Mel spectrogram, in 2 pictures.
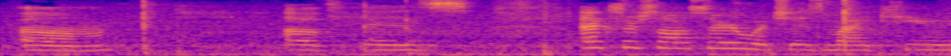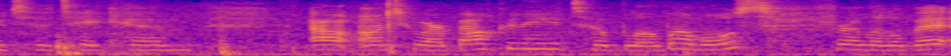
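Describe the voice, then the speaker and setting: A woman's voice: fairly high pitch, background noise. A young woman, a stay-at-home mom, chatting casually through her day's chores in a home vlog. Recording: music playing under the voice.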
